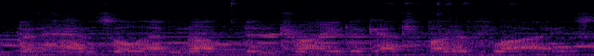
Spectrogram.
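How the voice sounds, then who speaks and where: A man narrating a fairy tale in a theatrical, expressive storyteller's style. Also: very deep voice, normal speed, creaky. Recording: distant voice under loud music.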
